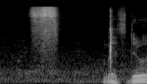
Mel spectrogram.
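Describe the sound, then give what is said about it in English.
A bottle is popped open with a short, loud burst of fizzing hiss lasting about a quarter second, followed after a pause by a man speaking briefly. “Let's pop a bottle.”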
